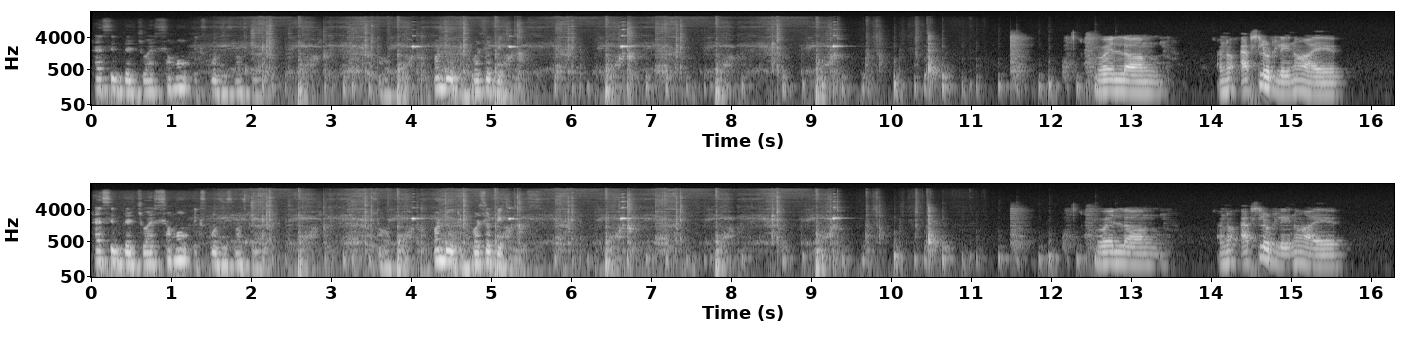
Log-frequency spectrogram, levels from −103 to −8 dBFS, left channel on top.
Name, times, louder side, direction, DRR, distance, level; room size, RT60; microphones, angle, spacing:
voice 1, 0.0-2.3 2.7-2.8 3.5-3.8 4.3-5.7, right 4 dB, 40° right, 0.3 m, -31 dB
sound 1, 1.3-10.7 11.0-11.1, right 2 dB, 10° right, 0.6 m, -34 dB
sound 2, 2.1-8.2 8.6-9.7 10.0-12.8, left 1 dB, 30° left, 0.9 m, -46 dB
voice 2, 12.1-13.6 14.1-15.5, left 4 dB, 45° left, 0.5 m, -30 dB
4.4 x 2.2 x 4.2 m
head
